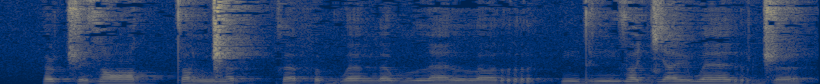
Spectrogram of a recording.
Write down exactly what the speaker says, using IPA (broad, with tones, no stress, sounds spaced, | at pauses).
ə˦ ʈ͡ʂ ɪ˨ z ɑː˦ tː ʌ˦˨ ŋ͡ǁ ɜ˦ f kː ɜ˦ f ə˦ b w ɜ˦ ŋ ɜ˦ w lː æ˦ lː ʌ˦ r | n d ɪ˦ ŋ n z ʌ˦ d͡ʑ æ˦ ɪ̯ w ɛː˦ r ɖ͡ʐ ə˨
